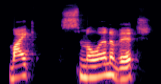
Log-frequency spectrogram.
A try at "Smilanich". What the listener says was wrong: You put an extra syllable in there, but it's Smilanich. They're very close, though.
